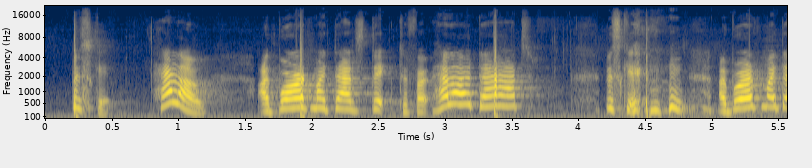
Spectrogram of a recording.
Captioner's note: laughs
